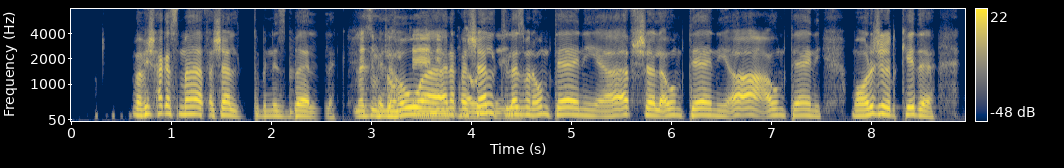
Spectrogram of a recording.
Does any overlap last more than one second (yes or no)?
yes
